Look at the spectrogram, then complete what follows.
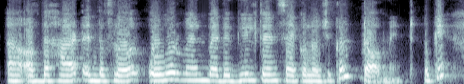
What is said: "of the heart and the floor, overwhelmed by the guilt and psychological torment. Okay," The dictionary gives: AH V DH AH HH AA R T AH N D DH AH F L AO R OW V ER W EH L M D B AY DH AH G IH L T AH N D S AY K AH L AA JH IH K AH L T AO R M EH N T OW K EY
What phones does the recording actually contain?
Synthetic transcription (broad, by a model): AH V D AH HH AA R T AH N D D AH F L AO R OW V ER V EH L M B AY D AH G IH L T AH N D S AY K AH L AA JH IH K AH L T AO R M EH N T OW K EY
